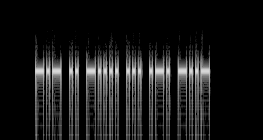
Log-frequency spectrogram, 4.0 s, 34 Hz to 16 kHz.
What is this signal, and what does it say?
Morse code, heard as a keyed tone, about 28 wpm, 700 Hz. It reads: KI6SRX
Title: USA Call Signs - 6 Characters - Repeated 2x - 28wpm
